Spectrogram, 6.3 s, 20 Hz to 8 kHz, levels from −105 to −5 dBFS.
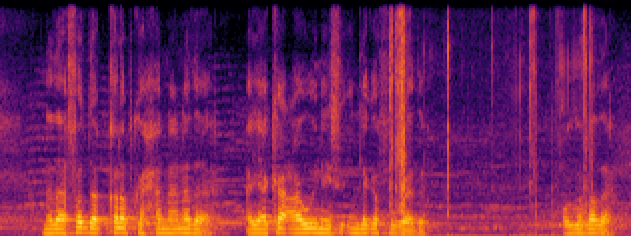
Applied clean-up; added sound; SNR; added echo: none; Camera; 14 dB; none.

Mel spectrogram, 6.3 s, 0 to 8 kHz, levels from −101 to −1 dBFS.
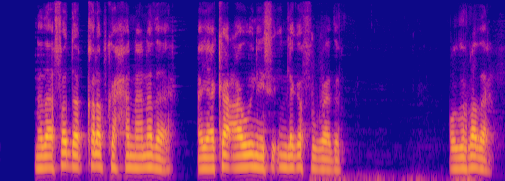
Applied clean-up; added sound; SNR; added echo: neural mask model DeepFilterNet 3.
